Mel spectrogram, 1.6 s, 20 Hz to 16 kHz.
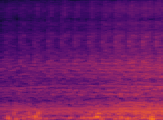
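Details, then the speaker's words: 2013 Toyota Innova 2.7L VVTi petrol, first start after engine repair, oil primed by cranking with crank sensor unplugged; original complaint was noise at 2000–3000 rpm: steady, even idle with no knocks or misses, normal idle. "चलो बंद कर दो तो भाई हो गया engine start successfully अल्हम्दुलिल्लाह"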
